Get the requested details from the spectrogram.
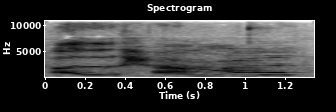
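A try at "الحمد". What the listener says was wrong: আরো বলেন হা হয় না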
